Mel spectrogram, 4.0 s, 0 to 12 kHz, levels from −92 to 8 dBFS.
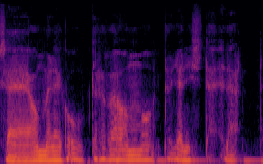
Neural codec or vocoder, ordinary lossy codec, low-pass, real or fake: none; AAC, 32 kbps; 10.8 kHz; real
